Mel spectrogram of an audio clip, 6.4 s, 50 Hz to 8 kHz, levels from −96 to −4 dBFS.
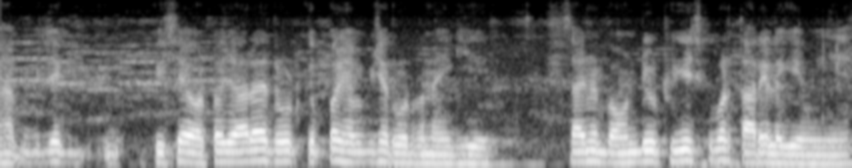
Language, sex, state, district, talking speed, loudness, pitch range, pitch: Hindi, male, Uttar Pradesh, Lucknow, 290 wpm, -14 LUFS, 115-135 Hz, 125 Hz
